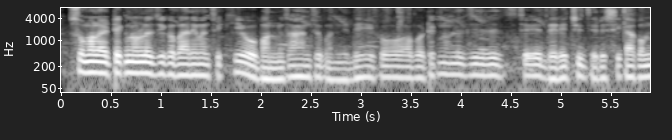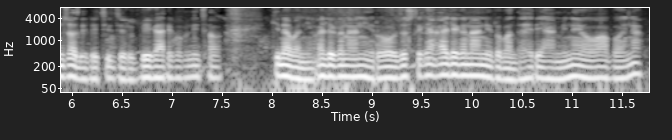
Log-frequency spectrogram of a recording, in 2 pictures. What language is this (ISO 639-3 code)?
nep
